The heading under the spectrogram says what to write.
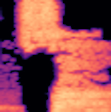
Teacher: స అనండి దంతములతో పలుకుతాం గనుక ఇది దంత్యము అని పిలవబడుతుంది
